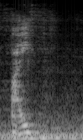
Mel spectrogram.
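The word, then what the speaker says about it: five: Pilots are supposed to pronounce numbers in a really funky way. Like you're supposed to say tree instead of 3. You're supposed to say fife instead of 5. And then 9 is niner.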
